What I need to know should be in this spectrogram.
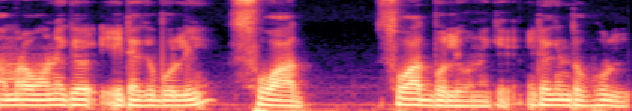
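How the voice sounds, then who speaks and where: A man with a fairly low, dark voice delivers flatly and talks fast, yet the lesson itself is a slow, step-by-step guide to pronouncing Arabic letters. He draws each sound out and repeats it with patient explanations.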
